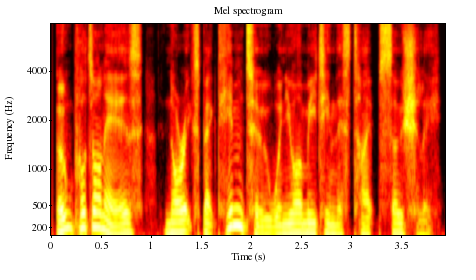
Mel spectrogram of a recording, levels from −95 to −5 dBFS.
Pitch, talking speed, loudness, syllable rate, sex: 135 Hz, 230 wpm, -18 LUFS, 5.8 syllables/s, male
